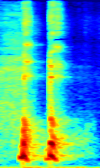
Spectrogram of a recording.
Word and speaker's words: Bordeaux: Bordeaux.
